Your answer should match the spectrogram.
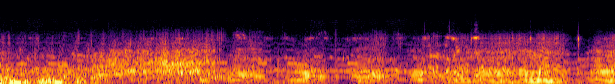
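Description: Experimental cassette tape collage: voices that cannot be made out, layered with other pitched and noisy sounds, with a dull, muffled top end. A steady low hum joins in about halfway through.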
